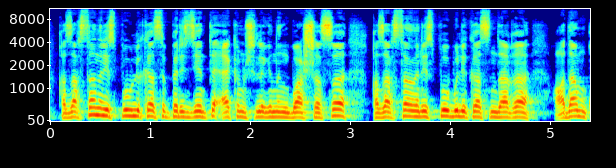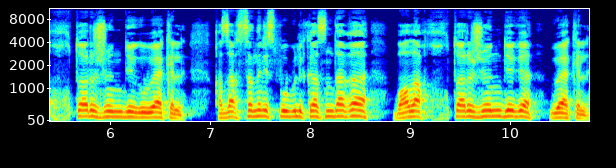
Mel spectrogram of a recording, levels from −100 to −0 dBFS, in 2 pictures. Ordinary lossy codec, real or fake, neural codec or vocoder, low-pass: none; real; none; none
